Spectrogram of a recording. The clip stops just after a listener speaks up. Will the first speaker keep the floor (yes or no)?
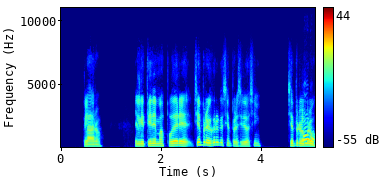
yes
